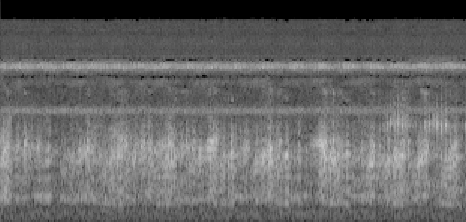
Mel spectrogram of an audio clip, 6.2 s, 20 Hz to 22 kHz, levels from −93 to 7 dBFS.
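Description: No technical faults can be heard anywhere in the audio.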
